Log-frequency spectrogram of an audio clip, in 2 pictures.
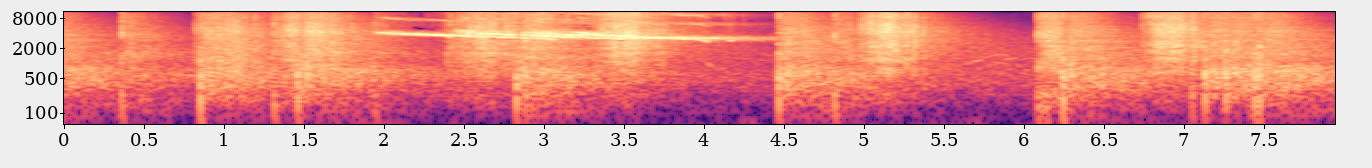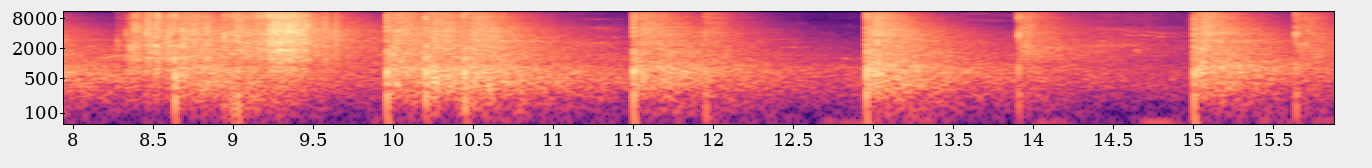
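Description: Aerial fireworks going off in quick succession: a sharp bang about every one to one and a half seconds, each fading out as it echoes. A high whistle sounds for about two seconds, starting about two seconds in.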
